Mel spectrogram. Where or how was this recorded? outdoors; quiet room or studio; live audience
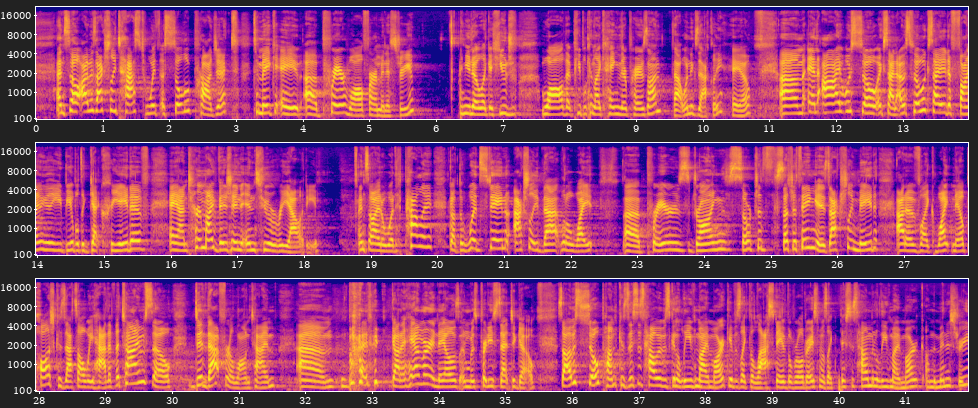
live audience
